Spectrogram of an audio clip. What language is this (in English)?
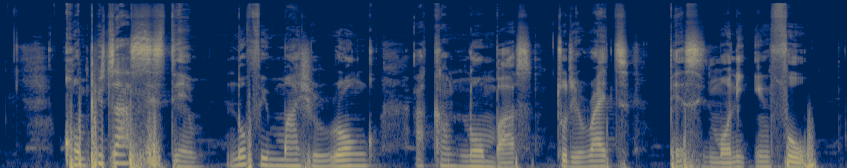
Nigerian Pidgin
